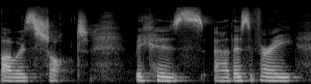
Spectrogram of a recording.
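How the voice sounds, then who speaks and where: In an Australian accent, a woman speaks fairly slowly with a fairly low pitch and flat, monotone intonation. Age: 40s. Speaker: cancer survivor. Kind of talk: testimony. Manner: halting.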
